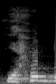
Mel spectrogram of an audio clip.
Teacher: الياء والحاء مرققة والضاد مفخمة ، تقول ولا يحض يحو يحض وليس يحض يحو، هذا خطأ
